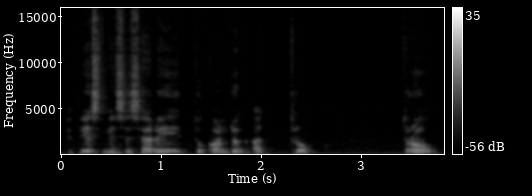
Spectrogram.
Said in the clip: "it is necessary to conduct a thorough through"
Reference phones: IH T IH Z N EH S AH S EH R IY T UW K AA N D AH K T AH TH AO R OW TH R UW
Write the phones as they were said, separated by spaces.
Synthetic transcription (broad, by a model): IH T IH S N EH S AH S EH R IY T UW K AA N D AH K AH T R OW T R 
